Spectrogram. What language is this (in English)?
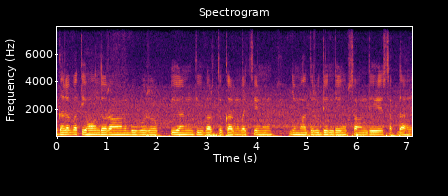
Punjabi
